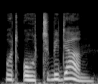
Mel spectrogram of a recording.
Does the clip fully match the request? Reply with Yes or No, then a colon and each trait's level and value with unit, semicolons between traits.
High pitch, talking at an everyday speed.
No: high, 205 Hz; fast, 305 wpm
